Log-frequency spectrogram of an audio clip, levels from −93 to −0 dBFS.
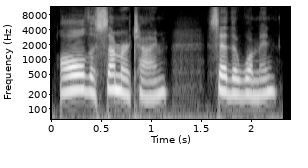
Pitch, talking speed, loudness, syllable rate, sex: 210 Hz, 175 wpm, -15 LUFS, 5.1 syllables/s, female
